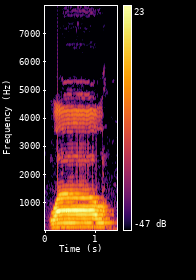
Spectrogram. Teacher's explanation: उसके बाद में वाव, अब वाव जो है देखिए दोनों होठों का यानी दोनों होठों को ना मिलाने से वाव अदा होता है, और दोनों होठों को आप मिला देंगे तो बा अदा हो जाएगा।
